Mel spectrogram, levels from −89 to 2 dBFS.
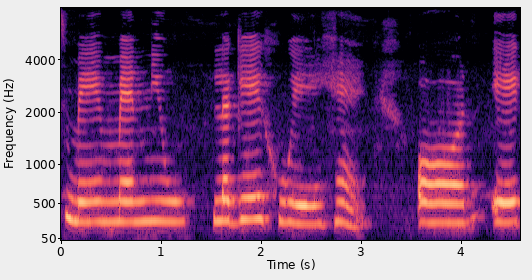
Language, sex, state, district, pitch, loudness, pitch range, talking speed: Hindi, female, Chhattisgarh, Raipur, 260 Hz, -15 LUFS, 250-275 Hz, 90 wpm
